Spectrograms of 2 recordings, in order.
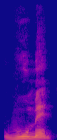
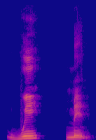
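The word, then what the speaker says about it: women: But the word is pronounced as we men. We men. And even here, it is not men. It is men. So the sound you have here is the vowel E, the short E.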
